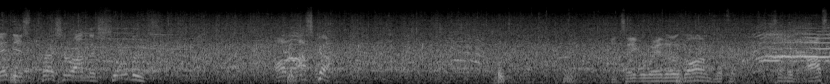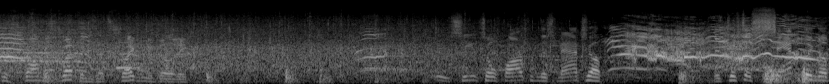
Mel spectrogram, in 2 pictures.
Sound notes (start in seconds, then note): 0.2 crowd cheering; 12.6 crowd cheering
